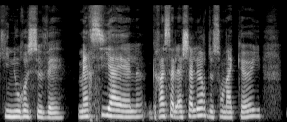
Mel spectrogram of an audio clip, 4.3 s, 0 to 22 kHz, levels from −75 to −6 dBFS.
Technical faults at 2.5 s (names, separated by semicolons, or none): none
